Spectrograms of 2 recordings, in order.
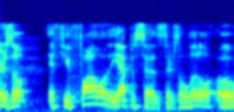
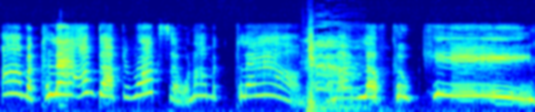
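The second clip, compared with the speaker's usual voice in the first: very high, very slow drawl, cocaine stretched. Describing a cartoon metal band's doctor character: imitating Doctor Roxo. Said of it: "he's like".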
